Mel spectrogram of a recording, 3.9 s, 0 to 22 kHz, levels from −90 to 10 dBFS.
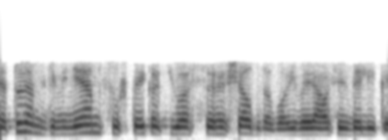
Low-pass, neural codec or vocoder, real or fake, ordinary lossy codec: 3.6 kHz; none; real; MP3, 32 kbps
